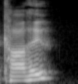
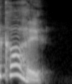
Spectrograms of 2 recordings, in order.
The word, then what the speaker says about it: Karhu: K A R H U. Have I said that right? – All right. Yeah.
